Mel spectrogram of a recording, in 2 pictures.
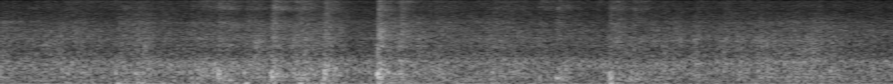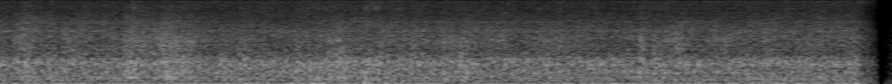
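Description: Passenger train running at speed, heard from the coach: a steady rumble of wheels on the track, with a few sharp clacks of wheels over rail joints between about one and three seconds in.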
